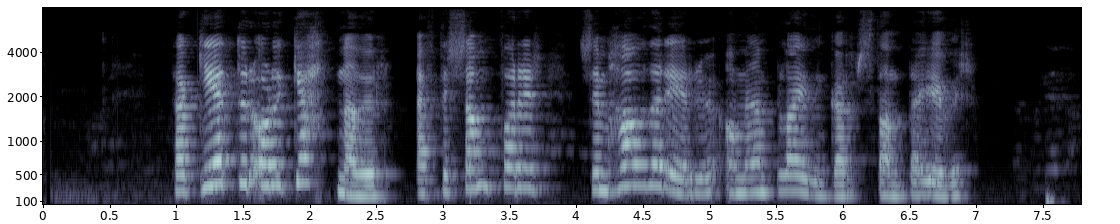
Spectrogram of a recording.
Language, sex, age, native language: Icelandic, female, 30-39, Icelandic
